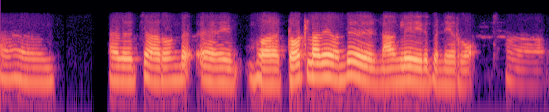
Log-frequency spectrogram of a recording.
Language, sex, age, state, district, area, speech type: Tamil, male, 18-30, Tamil Nadu, Dharmapuri, rural, conversation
